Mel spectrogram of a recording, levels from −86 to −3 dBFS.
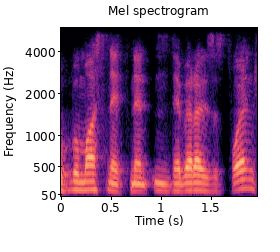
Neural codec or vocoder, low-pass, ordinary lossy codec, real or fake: codec, 16 kHz, 0.5 kbps, X-Codec, WavLM features, trained on Multilingual LibriSpeech; 5.4 kHz; Opus, 32 kbps; fake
